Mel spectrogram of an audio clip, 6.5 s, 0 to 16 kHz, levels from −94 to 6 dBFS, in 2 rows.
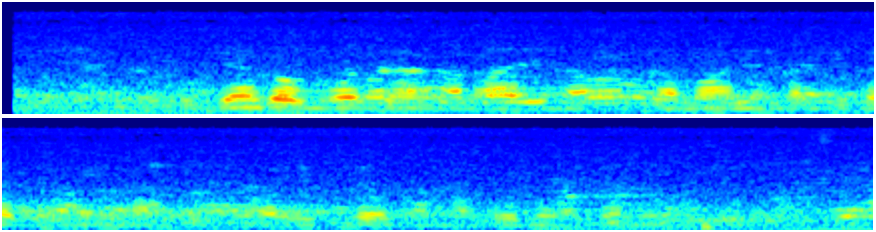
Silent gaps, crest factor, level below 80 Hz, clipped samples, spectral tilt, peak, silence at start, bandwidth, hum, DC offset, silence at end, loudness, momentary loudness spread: none; 24 dB; -66 dBFS; under 0.1%; -6 dB/octave; -10 dBFS; 0.05 s; 11.5 kHz; none; under 0.1%; 0 s; -32 LUFS; 22 LU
